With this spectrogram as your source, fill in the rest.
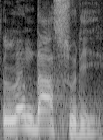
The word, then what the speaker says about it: Landázuri: vamos apresentar então é beata guadalupe ortiz de lã da suri é assim que pronunciam andar sobre a espanhola é fazer uma natural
